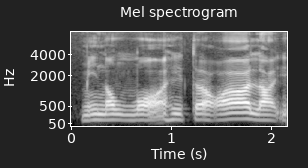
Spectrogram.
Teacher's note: اللہ کے نام سے پہلے نون ہے، اس پہ زبر ہے، زبر اور پیش ہو تو یہ موٹا ہوگا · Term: لام موٹا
